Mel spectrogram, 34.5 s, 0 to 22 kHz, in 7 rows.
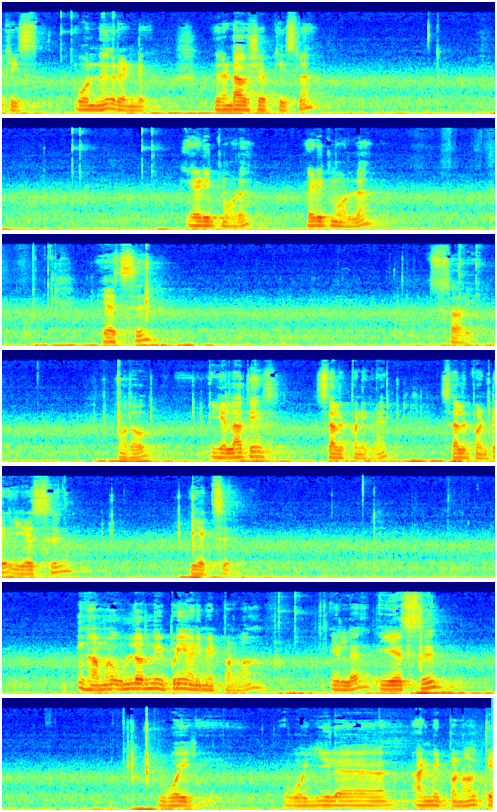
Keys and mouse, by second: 5.5-7.5 drag, 11.0 s, 15.7 a, 17.1 a, 19.5 s, 28.6 s.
